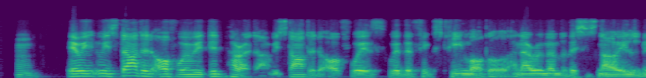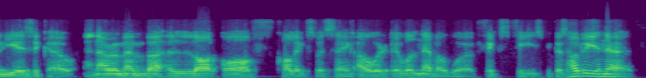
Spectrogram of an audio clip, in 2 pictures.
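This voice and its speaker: The speaker is a man with a German accent. He keeps up a fairly quick pace. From Germany. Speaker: family lawyer, former judge. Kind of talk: podcast interview.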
